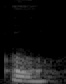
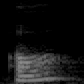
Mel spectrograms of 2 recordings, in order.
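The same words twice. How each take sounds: First: O as a closed, pure "oh"; narrow, rounded lips on O: "oh". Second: O as an open, wide "aw". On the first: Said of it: "Or the closed letter". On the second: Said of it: "The open letter". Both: Shown as a demonstration.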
